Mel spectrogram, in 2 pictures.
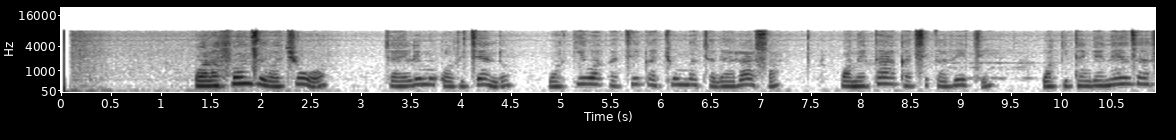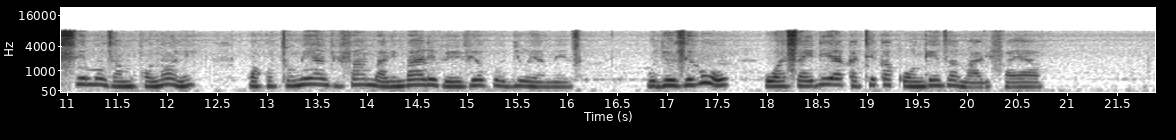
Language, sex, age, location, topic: Swahili, female, 25-35, Dar es Salaam, education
